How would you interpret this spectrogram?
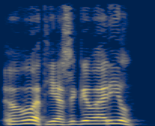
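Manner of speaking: high, loud interjection; торопливая реплика сержанта. A narrator's reading. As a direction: butt in loudly to prove your point. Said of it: "вставил сержант". (громко вставить слово)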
